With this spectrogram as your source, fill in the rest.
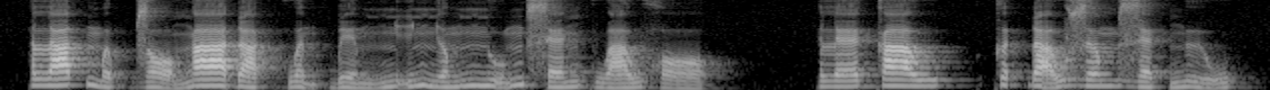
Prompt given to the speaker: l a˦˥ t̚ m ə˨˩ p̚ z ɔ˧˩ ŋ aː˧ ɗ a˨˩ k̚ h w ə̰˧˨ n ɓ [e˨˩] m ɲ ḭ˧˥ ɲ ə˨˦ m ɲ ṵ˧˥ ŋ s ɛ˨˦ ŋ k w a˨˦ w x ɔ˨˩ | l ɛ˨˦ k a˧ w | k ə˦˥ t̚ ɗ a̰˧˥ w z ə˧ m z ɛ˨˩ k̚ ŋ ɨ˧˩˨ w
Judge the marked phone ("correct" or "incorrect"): correct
